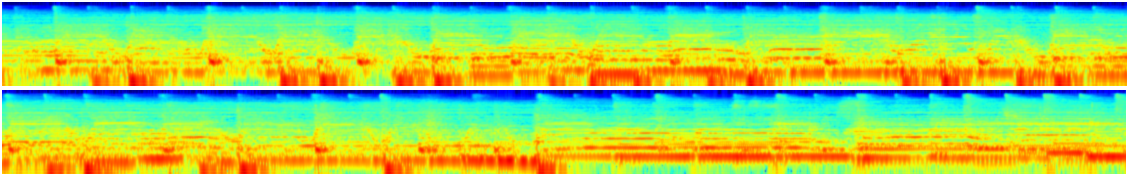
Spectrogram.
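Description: Live power pop band playing: a sung vocal over electric and acoustic guitars, bass, keyboard and a steady drum beat. About three-quarters of the way in the bass moves to long held notes.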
